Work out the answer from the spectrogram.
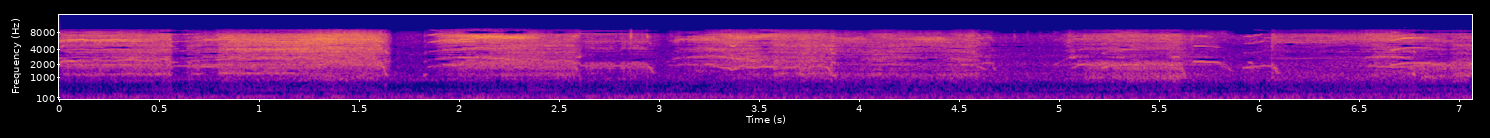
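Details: Noisy falcon young beg while a parent feeds them after the other brings a meal, 3 June 2018. Rasping, overlapping cries with pitch slides recur in several bursts over constant low hum.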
